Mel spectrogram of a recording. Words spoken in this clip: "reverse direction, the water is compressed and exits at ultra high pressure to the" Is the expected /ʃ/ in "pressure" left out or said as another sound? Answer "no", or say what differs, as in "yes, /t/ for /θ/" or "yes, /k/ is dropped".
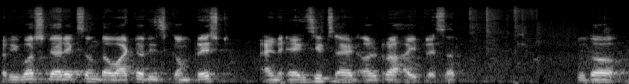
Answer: yes, /s/ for /ʃ/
